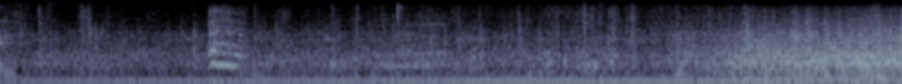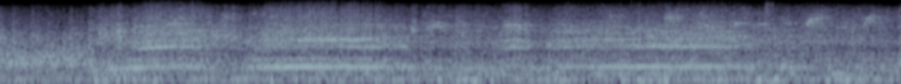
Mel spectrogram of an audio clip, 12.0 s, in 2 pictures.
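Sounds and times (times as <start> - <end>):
train rumble and hiss: 0.0 - 12.0
train whistle blasts: 6.8 - 11.3.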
